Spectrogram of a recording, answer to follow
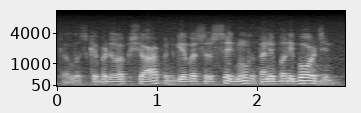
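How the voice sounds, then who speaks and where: A steady, commanding captain played by a man from a 1930s radio adventure serial. His voice sits low, with a measured, fatherly authority. The old recording is dull and faintly noisy. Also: close to an everyday voice. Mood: calm, commanding. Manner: measured, authoritative, gives orders.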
